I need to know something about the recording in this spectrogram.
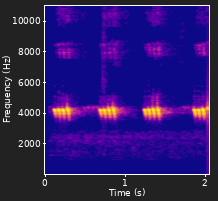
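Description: Cricket-chirp sound effect, the comic 'crickets' gag for an awkward silence: four short chirps of rapid pulses, one about every 0.6 s, over a steady hiss.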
